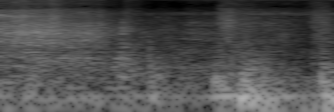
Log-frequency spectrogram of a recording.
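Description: A soft rustle of heavy fabric as a curtain is pushed aside, fading after the first moment into faint handling noise.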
